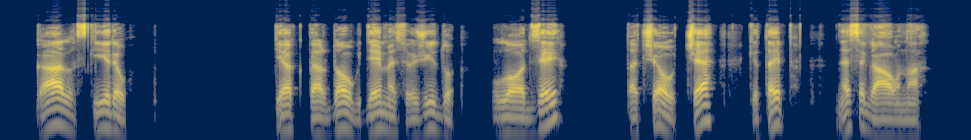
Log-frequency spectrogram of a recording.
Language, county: Lithuanian, Šiauliai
